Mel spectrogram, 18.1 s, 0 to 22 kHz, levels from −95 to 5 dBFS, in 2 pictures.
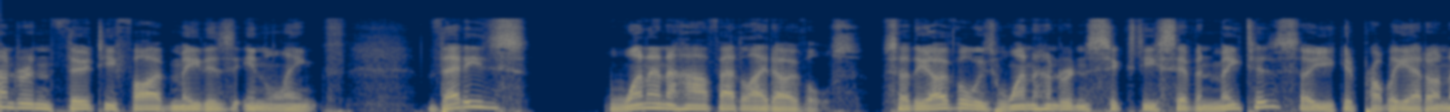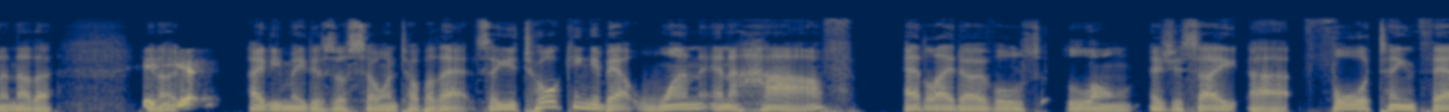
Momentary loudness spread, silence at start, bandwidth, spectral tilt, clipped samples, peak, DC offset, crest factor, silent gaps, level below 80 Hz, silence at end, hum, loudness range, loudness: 6 LU; 0 s; 11.5 kHz; -6 dB/octave; under 0.1%; -10 dBFS; under 0.1%; 18 dB; none; -46 dBFS; 0 s; none; 2 LU; -29 LUFS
